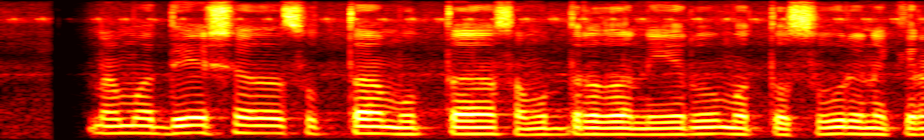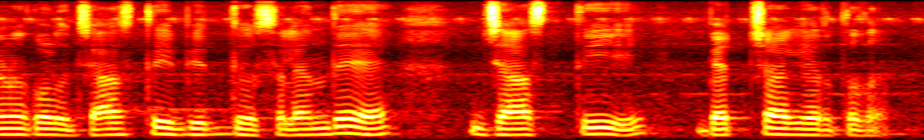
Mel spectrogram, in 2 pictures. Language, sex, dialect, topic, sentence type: Kannada, male, Northeastern, agriculture, statement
